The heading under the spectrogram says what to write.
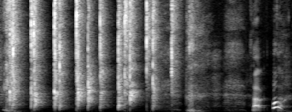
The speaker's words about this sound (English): And, yeah, hand clap.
